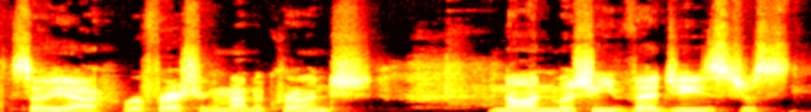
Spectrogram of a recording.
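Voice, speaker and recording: A man's voice: medium pitch, little pitch movement, normal speed, pushed and bright, rough recording. A young man chatting casually and jokingly as he films in a home kitchen. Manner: joking, crude. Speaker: co-host filming the cooking. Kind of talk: casual, profane banter. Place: small home kitchen, indoors. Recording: faint noise on handheld kitchen recording.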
